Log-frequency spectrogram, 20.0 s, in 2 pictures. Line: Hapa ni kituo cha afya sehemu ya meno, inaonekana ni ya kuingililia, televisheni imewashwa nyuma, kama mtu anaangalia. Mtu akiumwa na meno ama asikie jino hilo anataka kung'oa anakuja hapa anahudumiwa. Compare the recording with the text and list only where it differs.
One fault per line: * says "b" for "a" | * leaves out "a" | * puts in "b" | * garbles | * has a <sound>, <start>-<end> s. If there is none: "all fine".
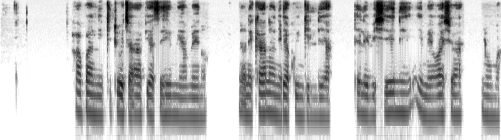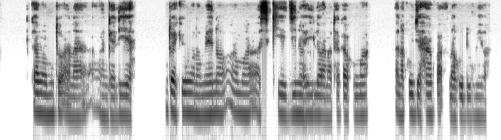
all fine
